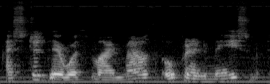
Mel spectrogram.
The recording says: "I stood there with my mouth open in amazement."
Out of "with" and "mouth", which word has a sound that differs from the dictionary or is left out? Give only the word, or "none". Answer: none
